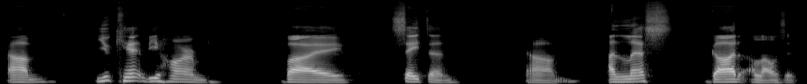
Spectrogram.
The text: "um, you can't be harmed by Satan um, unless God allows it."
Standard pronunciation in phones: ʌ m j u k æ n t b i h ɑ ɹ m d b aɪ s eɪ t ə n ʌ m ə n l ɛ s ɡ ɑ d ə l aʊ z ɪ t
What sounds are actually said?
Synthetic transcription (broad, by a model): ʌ m j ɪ k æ n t b i h ɑ ɹ m d b aɪ s eɪ t ə n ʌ m ə n l ɛ s ɡ ɑ d ə l aʊ z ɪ t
